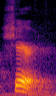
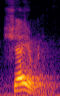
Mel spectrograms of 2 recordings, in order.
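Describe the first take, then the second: First: The first vowel is a short vowel sound. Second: The first vowel is a long A sound. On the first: The speaker calls it wrong. "Not Sharon" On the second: The speaker calls it right. "Long A"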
